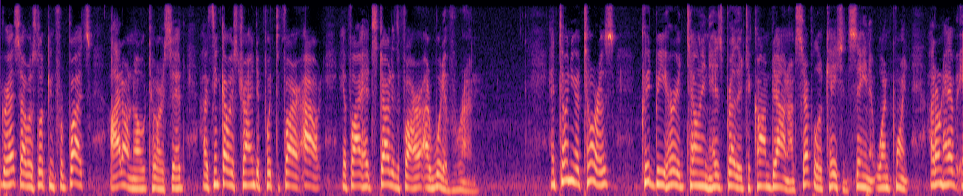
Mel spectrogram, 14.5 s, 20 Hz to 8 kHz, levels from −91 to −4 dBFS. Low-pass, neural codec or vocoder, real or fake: 7.2 kHz; none; real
